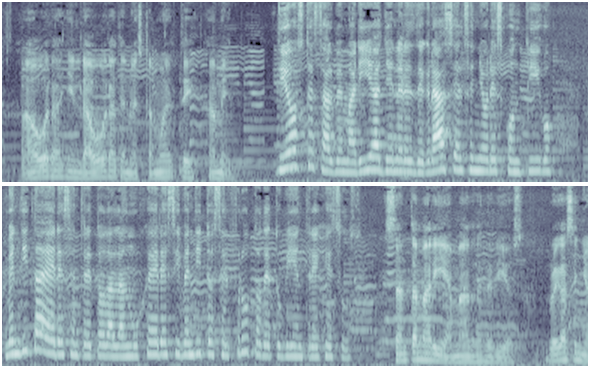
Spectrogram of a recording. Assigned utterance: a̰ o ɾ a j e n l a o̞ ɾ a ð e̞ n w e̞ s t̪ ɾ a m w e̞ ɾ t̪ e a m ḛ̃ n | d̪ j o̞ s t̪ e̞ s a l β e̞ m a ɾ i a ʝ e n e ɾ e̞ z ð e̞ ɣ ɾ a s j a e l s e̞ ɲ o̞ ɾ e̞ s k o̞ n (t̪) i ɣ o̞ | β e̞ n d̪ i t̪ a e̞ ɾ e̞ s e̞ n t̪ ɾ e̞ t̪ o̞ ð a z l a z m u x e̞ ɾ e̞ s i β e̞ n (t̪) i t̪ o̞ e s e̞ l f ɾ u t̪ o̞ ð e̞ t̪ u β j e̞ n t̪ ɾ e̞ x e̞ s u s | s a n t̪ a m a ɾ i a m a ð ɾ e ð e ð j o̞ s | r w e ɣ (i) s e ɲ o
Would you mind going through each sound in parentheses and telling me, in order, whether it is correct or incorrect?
correct, incorrect: d̪, incorrect: a

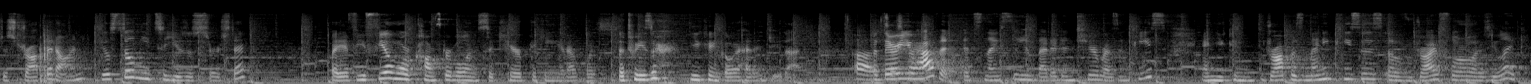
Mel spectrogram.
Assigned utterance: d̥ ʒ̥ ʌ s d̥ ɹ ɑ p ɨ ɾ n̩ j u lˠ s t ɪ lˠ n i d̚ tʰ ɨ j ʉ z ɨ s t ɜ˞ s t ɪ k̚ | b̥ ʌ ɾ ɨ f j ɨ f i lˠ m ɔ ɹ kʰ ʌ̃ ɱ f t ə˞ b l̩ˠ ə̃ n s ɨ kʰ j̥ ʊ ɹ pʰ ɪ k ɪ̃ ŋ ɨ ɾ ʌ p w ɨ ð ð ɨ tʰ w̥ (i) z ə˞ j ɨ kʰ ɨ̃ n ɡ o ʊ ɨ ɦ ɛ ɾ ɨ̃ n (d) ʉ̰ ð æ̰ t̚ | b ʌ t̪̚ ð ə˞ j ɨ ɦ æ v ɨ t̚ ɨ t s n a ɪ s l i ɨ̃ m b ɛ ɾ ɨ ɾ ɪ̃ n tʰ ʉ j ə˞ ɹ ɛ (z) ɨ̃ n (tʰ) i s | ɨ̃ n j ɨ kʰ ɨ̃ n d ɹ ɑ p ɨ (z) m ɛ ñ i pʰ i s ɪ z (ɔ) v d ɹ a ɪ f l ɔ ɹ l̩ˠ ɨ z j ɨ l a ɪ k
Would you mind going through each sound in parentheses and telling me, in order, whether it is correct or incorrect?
correct, correct, correct, incorrect: pʰ, correct, incorrect: ʌ

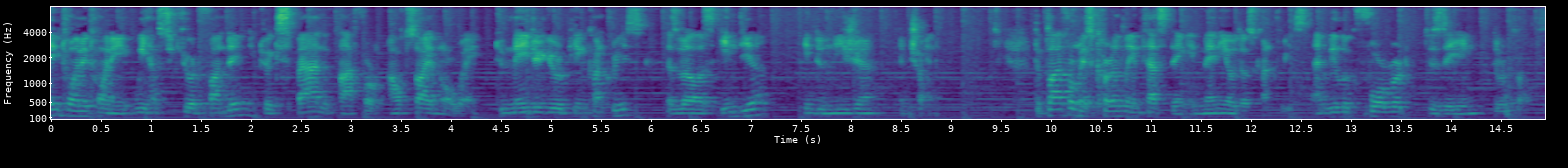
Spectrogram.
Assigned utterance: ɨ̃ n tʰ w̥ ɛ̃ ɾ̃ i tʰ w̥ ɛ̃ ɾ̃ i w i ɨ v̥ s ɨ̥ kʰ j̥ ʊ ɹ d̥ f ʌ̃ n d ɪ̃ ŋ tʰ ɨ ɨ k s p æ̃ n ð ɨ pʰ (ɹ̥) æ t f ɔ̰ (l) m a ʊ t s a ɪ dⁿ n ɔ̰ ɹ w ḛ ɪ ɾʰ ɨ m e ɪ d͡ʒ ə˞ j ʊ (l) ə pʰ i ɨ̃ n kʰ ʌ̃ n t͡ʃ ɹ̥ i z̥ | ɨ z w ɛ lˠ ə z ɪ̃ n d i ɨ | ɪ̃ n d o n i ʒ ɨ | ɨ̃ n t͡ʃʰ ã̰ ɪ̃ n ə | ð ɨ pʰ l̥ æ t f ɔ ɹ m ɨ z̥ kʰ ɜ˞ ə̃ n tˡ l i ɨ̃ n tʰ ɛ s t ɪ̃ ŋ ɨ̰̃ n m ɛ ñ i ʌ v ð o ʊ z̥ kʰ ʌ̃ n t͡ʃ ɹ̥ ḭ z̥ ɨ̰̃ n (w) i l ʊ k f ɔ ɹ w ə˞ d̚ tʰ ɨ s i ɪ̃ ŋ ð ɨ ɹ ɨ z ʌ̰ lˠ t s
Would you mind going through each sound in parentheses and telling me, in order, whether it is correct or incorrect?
incorrect: l̥, incorrect: ɹ, incorrect: ɹ, correct

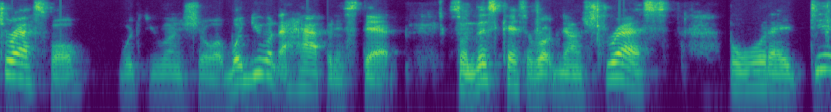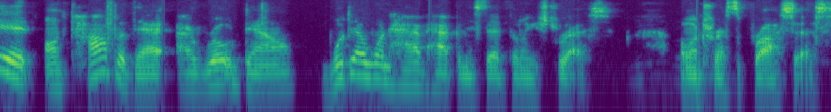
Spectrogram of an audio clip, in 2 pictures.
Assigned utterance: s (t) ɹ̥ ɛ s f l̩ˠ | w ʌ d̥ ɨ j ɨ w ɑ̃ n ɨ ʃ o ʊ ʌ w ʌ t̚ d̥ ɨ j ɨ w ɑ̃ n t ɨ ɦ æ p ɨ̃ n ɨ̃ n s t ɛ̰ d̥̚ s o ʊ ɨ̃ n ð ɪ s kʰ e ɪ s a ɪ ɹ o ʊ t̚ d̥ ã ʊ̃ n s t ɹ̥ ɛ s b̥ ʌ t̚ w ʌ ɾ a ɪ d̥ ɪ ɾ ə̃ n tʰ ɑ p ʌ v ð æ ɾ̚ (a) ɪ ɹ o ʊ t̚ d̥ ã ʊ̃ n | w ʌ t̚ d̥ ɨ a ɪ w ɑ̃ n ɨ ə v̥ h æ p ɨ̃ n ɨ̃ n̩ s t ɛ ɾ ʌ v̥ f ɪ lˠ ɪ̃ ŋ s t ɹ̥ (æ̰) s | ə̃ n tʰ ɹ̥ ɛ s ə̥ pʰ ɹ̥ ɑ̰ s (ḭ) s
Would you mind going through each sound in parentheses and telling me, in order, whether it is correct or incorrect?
correct, correct, incorrect: ɛ̰, incorrect: ɛ̰

